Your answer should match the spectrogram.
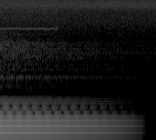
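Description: Final chord of an acoustic guitar ringing out and dying away steadily, its low notes the strongest.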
